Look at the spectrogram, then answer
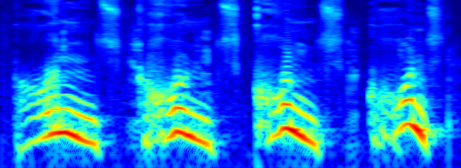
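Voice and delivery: loud snorting pig grunts from the mother. A narrator's reading. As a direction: grunt like a wallowing sow. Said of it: "kam es von der Mutter". (lautes Schweinegrunzen)

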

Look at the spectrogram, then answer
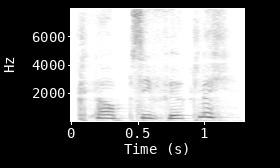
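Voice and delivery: mildly doubtful bird lady; unsure. A narrator's reading. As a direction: ask for reassurance, a touch unsure. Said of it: "hakte Frau Elster unsicher nach".

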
